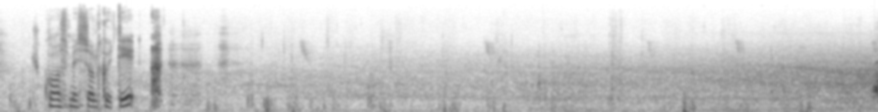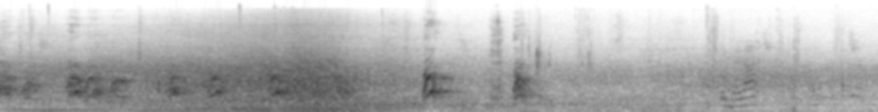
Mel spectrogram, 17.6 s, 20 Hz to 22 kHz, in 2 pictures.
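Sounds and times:
speech: 0.5 - 2.4
passing car: 3.4 - 17.5
dog barking on a street during a walk: 8.7 - 12.4, 13.0 - 14.2.

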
